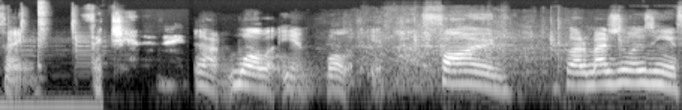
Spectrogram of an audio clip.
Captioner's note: whispering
